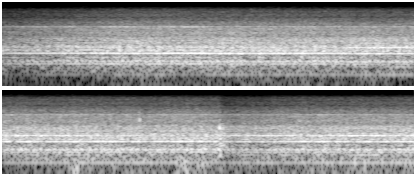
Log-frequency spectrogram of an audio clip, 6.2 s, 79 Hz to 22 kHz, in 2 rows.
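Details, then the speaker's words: 2000 Nissan Maxima 3.0 with code P0505, stalls on start unless pedal held: cold engine holds a steady, somewhat raised idle with a thin whine, no stumbling; owner suspects the throttle body needs cleaning. "okay it's cold so it is going to idle a little high right now let's see if this idle goes down by itself"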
